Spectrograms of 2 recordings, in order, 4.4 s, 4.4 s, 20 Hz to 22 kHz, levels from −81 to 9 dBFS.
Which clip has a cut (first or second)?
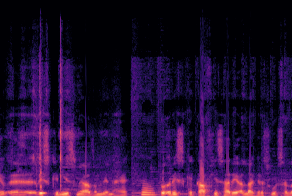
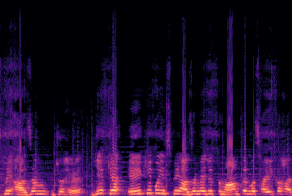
second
